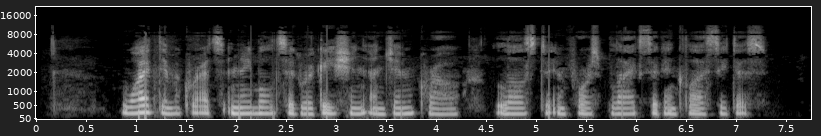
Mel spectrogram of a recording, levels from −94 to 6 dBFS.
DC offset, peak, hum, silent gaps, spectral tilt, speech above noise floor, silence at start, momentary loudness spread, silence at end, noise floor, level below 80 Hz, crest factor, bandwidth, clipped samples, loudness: under 0.1%; -4 dBFS; none; none; -4 dB/octave; 35 dB; 0.15 s; 9 LU; 0.45 s; -61 dBFS; -56 dBFS; 22 dB; 11.5 kHz; under 0.1%; -26 LUFS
